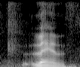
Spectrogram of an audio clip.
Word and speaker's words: length: say ver variation in length lengths length there's a k in there length length i'll explain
